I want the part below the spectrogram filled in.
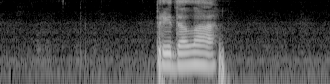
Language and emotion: Russian, angry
